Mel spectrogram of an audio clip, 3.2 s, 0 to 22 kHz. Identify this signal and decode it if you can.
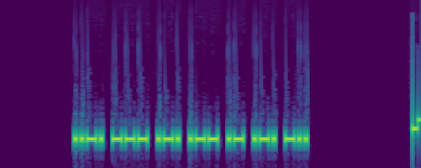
Morse code, heard as a keyed tone, about 52 wpm, 700 Hz. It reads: FORWARD
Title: Sentences from Top 1300 Words - New Word Drill Alt - 50wpm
